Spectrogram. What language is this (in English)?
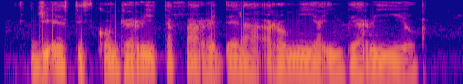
Esperanto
